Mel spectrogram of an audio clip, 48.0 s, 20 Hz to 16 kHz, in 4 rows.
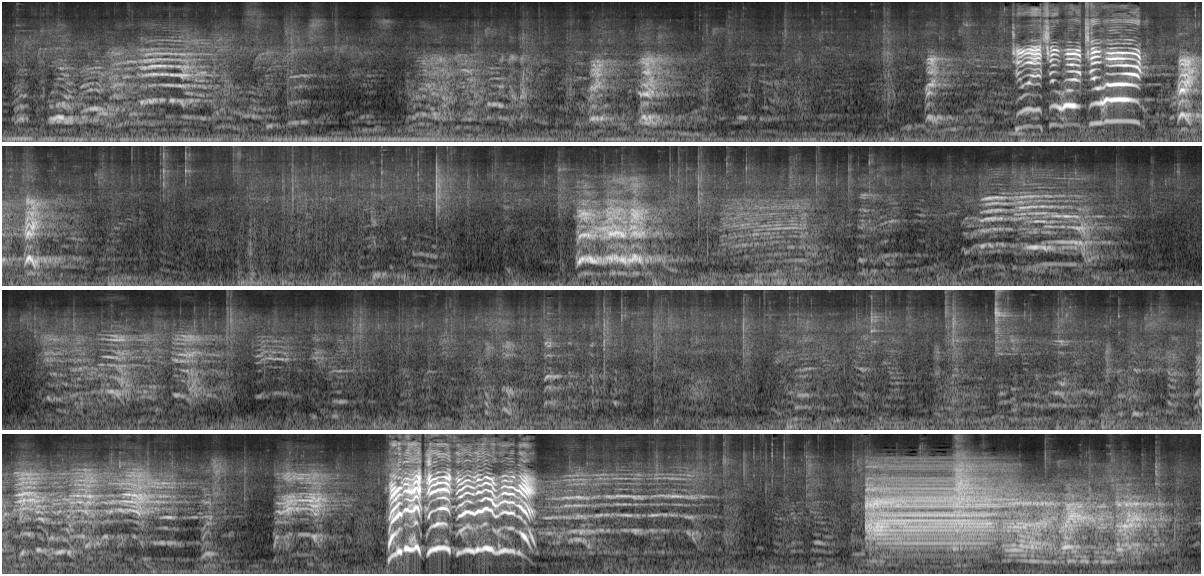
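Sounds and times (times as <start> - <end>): hooves on soft dirt: 0.0 - 44.6
timer buzzer: 44.6 - 46.4
loud drawn-out call: 44.6 - 47.1.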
